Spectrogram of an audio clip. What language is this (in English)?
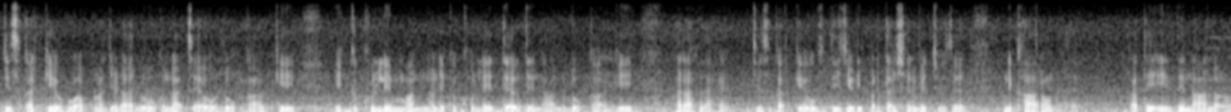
Punjabi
